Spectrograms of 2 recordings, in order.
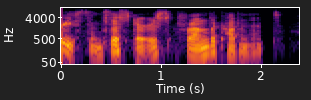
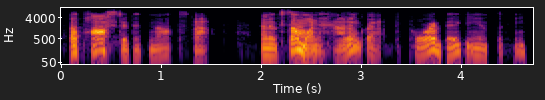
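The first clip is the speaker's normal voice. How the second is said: usual speaking voice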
